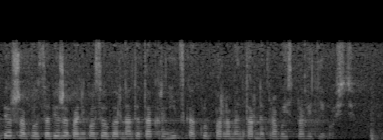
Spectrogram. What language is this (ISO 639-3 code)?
pol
